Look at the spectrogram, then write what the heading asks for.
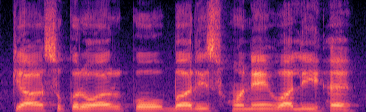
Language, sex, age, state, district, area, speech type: Hindi, male, 18-30, Rajasthan, Jaipur, urban, read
